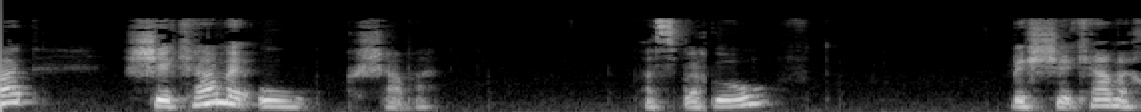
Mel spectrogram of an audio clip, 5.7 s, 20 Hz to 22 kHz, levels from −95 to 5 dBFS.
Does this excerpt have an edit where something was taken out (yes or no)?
yes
